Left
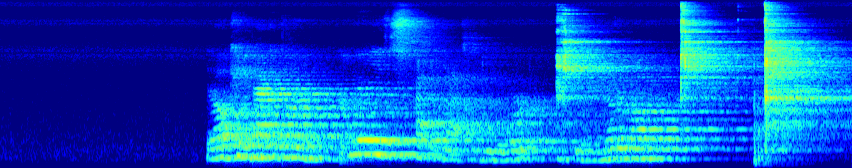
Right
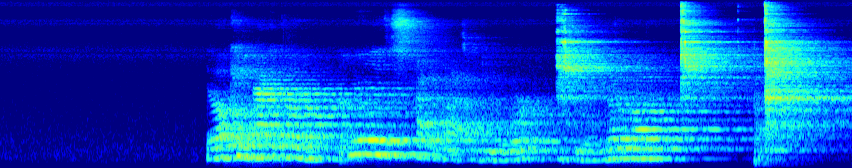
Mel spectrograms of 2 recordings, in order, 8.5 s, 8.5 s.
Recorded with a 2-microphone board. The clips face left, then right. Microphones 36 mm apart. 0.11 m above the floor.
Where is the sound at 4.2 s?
20° left (ahead or behind), 1.8 m.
